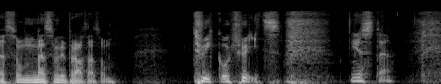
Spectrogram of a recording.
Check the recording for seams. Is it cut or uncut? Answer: uncut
